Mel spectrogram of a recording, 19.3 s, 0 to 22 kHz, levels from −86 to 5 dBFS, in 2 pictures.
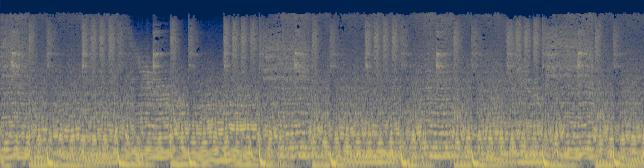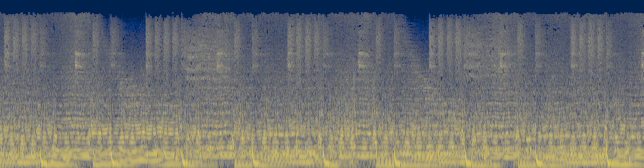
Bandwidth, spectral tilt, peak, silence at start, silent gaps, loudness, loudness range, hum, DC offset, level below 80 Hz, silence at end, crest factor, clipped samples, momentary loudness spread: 17 kHz; -5 dB/octave; -4 dBFS; 0 s; none; -15 LUFS; 0 LU; none; 0.2%; -22 dBFS; 0 s; 10 dB; under 0.1%; 1 LU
